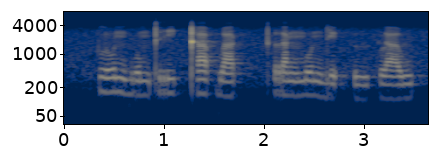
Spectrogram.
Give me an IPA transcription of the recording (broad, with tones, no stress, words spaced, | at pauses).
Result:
klo˥˩nbo˧mtri˥˩t̚ kʰa˥˩p̚wa˦˥k̚ | kʰra˧ŋmo˧n de˨˩ʔhɯː˩˦kla˦˥w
